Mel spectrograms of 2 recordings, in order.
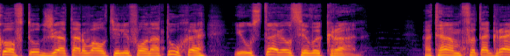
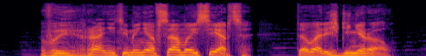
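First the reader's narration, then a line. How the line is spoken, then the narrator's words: Sighing. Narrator (Russian): вздохнул Константин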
